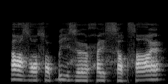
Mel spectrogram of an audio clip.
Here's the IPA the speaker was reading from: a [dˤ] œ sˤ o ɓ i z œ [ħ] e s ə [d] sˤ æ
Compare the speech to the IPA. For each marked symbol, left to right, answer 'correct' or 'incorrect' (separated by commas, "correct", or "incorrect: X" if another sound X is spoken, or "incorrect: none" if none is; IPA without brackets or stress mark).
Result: incorrect: zˤ, correct, correct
